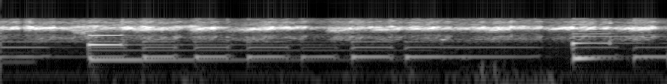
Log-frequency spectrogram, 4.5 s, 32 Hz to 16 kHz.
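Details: Dense trilling chorus of frogs trapped in a pool in Helix, Oregon, Earth Day 2016, throbbing continuously under a classical guitar playing a repeated plucked figure.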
